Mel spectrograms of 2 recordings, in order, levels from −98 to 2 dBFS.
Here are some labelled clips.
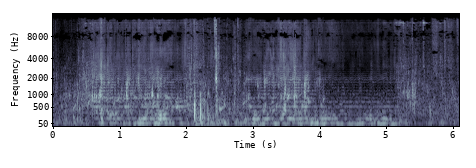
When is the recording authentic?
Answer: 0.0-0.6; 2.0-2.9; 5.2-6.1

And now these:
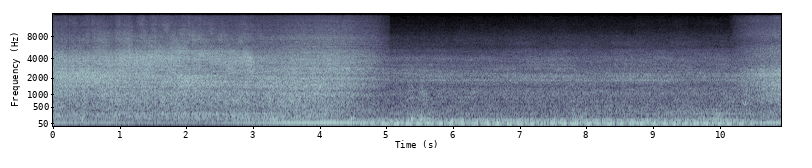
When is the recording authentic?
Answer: 0.0-5.0; 5.8-6.2; 9.3-10.9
